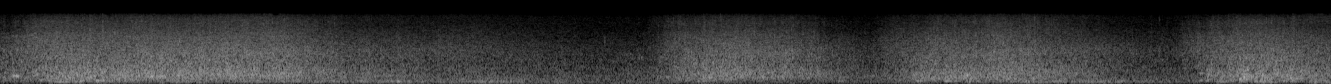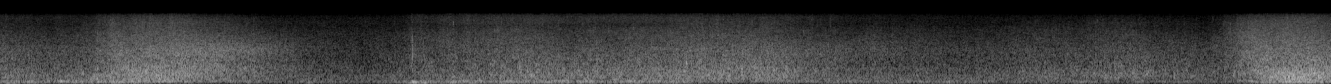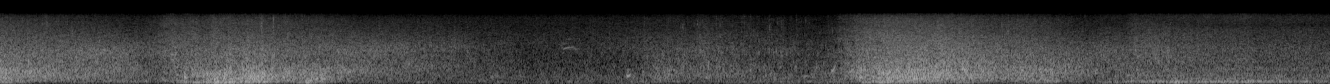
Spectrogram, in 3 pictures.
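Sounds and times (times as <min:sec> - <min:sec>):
sea waves breaking on a beach: 0:00.0 - 0:39.9
wind noise on microphone: 0:12.3 - 0:24.3, 0:37.0 - 0:39.9.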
